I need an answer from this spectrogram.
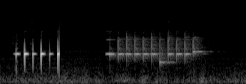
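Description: Electronic telephone tones sound during a failing attempt to complete a call: a run of five short, bright beeps, then a longer warbling trill at a similar pitch. No voices are heard.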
